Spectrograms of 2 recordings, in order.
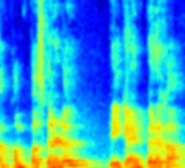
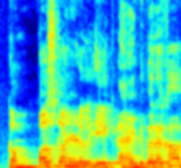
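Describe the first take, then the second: First: Said in the usual way. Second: Slow dictation. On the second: Shown as a demonstration.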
